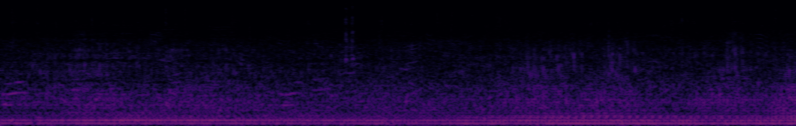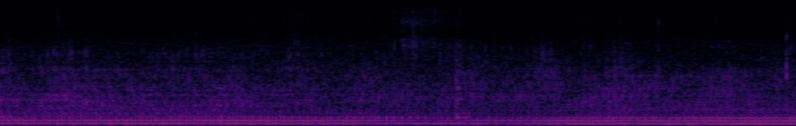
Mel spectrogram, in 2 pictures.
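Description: A steady low motor hum, like an engine or generator running, with faint indistinct voices in the background.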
